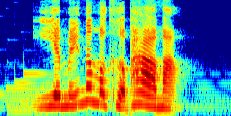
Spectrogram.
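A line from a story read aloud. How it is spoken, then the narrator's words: Loud muttering. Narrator (Chinese): 毛毛大声念叨着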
